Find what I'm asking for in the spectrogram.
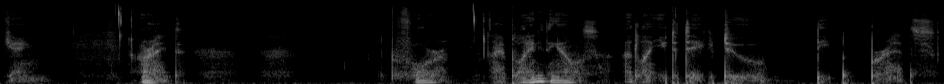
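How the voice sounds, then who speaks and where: A man doing an ASMR role-play, speaking in a soft, unhurried, courteous whisper as hotel and spa staff. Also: sits low, husky.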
